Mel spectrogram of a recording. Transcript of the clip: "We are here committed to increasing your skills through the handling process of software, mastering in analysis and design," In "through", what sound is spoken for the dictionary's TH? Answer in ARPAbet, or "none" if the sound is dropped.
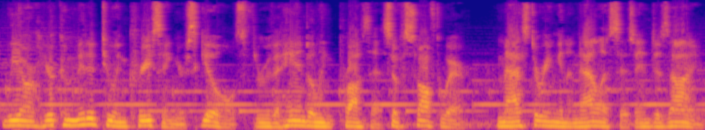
TH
